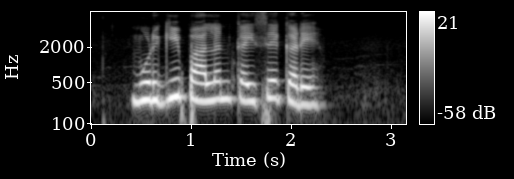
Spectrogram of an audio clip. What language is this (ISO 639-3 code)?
mag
